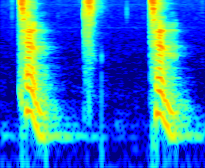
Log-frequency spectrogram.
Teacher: Because t is unvoiced, глухой, so we get this little pause.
